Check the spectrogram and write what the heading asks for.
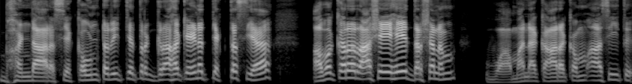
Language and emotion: Sanskrit, disgusted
